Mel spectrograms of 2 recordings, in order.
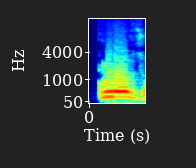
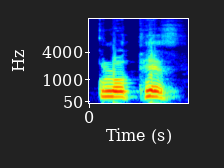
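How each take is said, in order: First: क्लोज in one syllable, "kloz"; correct pronunciation. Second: क्लोथेस in two syllables, "klo-thes"; aspirated th plus es in क्लोथेस; wrong pronunciation. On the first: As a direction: say क्लोज as "KLOHZ". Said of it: "क्लोज होता है". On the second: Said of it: "गलत होता है". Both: Shown as a demonstration.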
